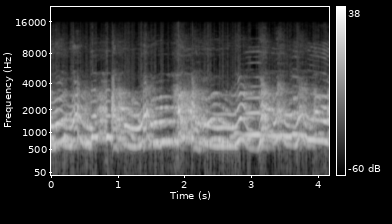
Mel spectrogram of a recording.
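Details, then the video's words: Two Scottish Terriers howl together at a cottage, prompted by their sister; overlapping wavering tones slide up and down continuously, loud and sustained throughout with no pauses. "Scotties Singing"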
